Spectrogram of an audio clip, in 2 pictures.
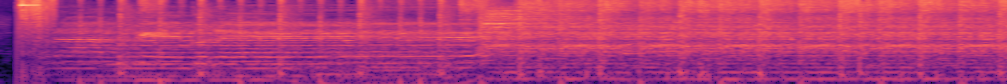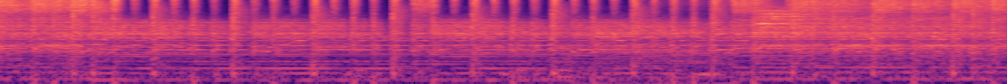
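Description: song

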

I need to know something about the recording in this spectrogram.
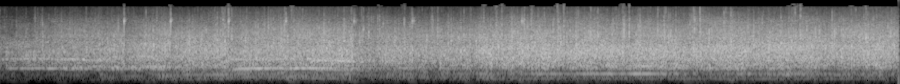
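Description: audience applause

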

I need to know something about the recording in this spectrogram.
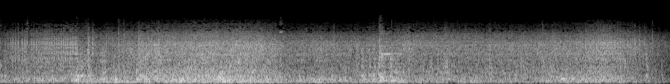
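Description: storm with thunder

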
